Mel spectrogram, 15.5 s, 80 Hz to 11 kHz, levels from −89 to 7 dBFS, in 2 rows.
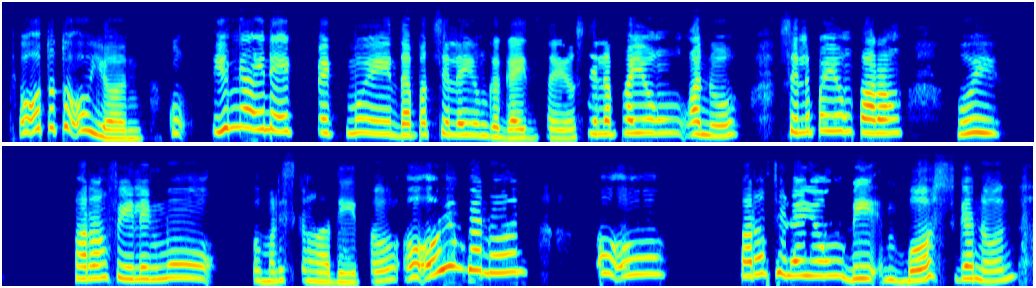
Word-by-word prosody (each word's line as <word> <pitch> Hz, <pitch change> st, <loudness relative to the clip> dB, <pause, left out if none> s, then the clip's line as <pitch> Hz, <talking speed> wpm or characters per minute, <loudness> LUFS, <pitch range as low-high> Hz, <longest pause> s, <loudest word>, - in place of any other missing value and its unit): Oo, 320 Hz, +2 st, +3 dB
totoo 450 Hz, -2 st, 0 dB
'yan, 190 Hz, -, +2 dB, 0.2 s
ku 300 Hz, -3 st, -10 dB, 0.2 s
'yon 405 Hz, +6 st, +4 dB
nga 440 Hz, -1 st, +4 dB
ineexpect 340 Hz, -5 st, -1 dB
mo, 310 Hz, +2 st, -2 dB
eh, 290 Hz, -2 st, -1 dB
dapat 260 Hz, +1 st, +1 dB
sila 275 Hz, -3 st, +1 dB
yung 265 Hz, -1 st, -1 dB
ga 220 Hz, -, +1 dB
guide 195 Hz, 0 st, +1 dB
sa'yo, 190 Hz, 0 st, -4 dB
sila 295 Hz, +2 st, 0 dB
pa 305 Hz, +2 st, +1 dB
yung 310 Hz, -1 st, -2 dB
ano, 270 Hz, -1 st, +1 dB, 0.3 s
sila 335 Hz, -1 st, -1 dB
pa 360 Hz, -, -3 dB
yung 355 Hz, -1 st, -2 dB
parang, 310 Hz, -1 st, +6 dB, 0.4 s
"Hoy 305 Hz, +2 st, +2 dB, 0.8 s
parang 285 Hz, +2 st, +1 dB
feeling 265 Hz, -3 st, 0 dB
mo 295 Hz, -1 st, 0 dB, 0.3 s
umalis 225 Hz, +1 st, -6 dB
ka 230 Hz, -, -10 dB
nga 205 Hz, -1 st, 0 dB
dito," 210 Hz, +5 st, -4 dB
oo 300 Hz, +3 st, +4 dB
yung -, -, +4 dB
gano'n, 425 Hz, -3 st, +2 dB, 0.6 s
oo 370 Hz, +1 st, -2 dB, 0.6 s
parang 340 Hz, +3 st, +2 dB
sila 360 Hz, -4 st, +2 dB
yung 335 Hz, -1 st, -1 dB
b 275 Hz, +1 st, +1 dB
boss 245 Hz, +5 st, +2 dB
gano'n. 260 Hz, -1 st, 0 dB
295 Hz, 160 wpm, -24 LUFS, 255-335 Hz, 0.8 s, parang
